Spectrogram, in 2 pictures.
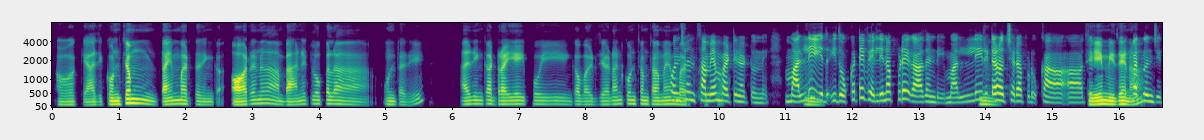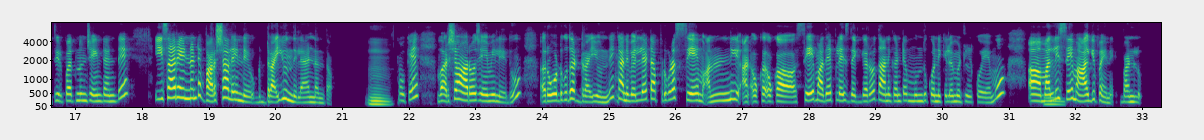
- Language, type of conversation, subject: Telugu, podcast, ప్రయాణంలో వాన లేదా తుపాను కారణంగా మీరు ఎప్పుడైనా చిక్కుకుపోయారా? అది ఎలా జరిగింది?
- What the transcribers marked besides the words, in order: in English: "టైమ్"; in English: "బ్యానెట్"; in English: "డ్రై"; in English: "వర్క్"; other noise; in English: "రిటర్న్"; in English: "సేమ్"; in English: "డ్రై"; in English: "ల్యాండ్"; "గూడా" said as "గూదా"; in English: "డ్రై"; in English: "సేమ్"; in English: "సేమ్"; in English: "ప్లేస్"; in English: "సేమ్"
